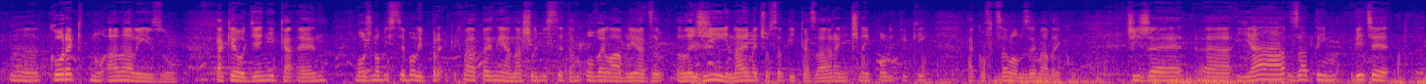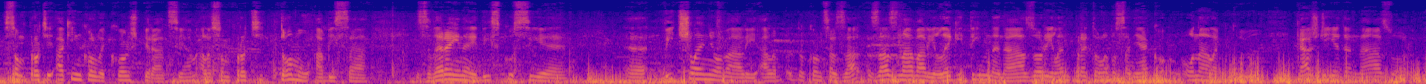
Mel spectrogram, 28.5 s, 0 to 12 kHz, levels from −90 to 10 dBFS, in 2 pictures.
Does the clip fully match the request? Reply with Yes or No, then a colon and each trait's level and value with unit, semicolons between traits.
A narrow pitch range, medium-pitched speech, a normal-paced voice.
No: average, 3.7 semitones; medium, 160 Hz; average, 130 wpm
